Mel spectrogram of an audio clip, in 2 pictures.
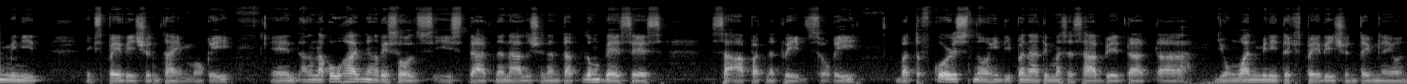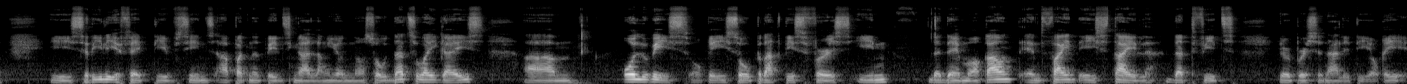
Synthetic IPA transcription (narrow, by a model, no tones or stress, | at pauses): nmɪnɪt̪̚ | ʔɛkspajɾɛʃont̪ajmʔo̞ːkɛj | ʔɛnd̪ɐŋnɐkuːɦɐɲɐŋɾɛsolt̪sɪsd̪ɐt̪̚nɐnaːlo̞ʃanɐŋt̪ɐt̪lo̞ŋbɛːsɛsː | ɐ̰ʔa̰ːpɐt̪̚nɐt̪ɾɛjd̪sʔo̞ːkɛj | bɐt̪ov̥ko̞ɹsno̞hɪ̃nd̪iːpɐnaːt̪ɪnmɐsaːsaːbɛd̪ɐt̪̚ʔajʊŋwanmɪnɪt̪ʔɛkspajɾɛʃont̪ajmnɐjo̞nʔɪsɹiliɛfɛk̚t̪ɪvsinsʔa̰ːpɐt̪̚nɐt̪ɾed̪sŋaːlɐŋjonːo̞sod̪at̪swajɡajsʔam | ʔolwesʔoːkejsowpɹak̚t̪ɪsfɛɹst̪ɪ̃n | d̪ɐd̪ɛmoɐkawnt̪ɛ̃nd̪fãjnd̪ɛst̪ajld̪ɐt̪fit̪sjɔɹpɛɹsɔnalɪt̪iʔo̞ːkej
